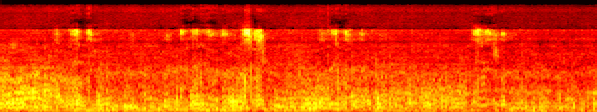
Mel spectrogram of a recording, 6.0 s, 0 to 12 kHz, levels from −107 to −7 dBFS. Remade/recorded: remade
